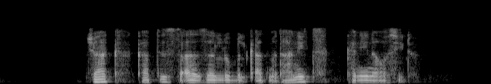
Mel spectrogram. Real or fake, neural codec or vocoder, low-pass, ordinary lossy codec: real; none; 5.4 kHz; AAC, 32 kbps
